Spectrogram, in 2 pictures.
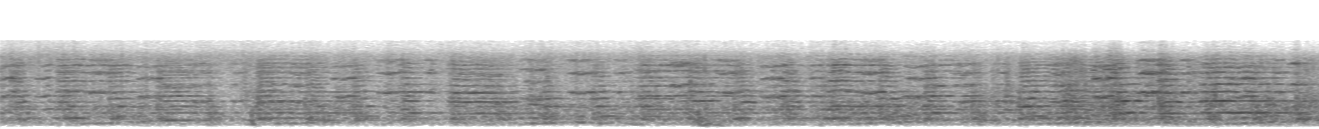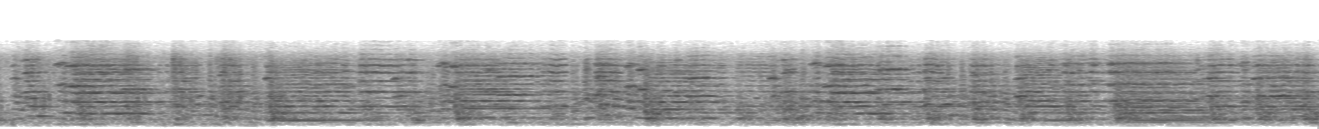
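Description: Orchestral film score with strings carrying a melody of held notes, growing somewhat louder in the second half.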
